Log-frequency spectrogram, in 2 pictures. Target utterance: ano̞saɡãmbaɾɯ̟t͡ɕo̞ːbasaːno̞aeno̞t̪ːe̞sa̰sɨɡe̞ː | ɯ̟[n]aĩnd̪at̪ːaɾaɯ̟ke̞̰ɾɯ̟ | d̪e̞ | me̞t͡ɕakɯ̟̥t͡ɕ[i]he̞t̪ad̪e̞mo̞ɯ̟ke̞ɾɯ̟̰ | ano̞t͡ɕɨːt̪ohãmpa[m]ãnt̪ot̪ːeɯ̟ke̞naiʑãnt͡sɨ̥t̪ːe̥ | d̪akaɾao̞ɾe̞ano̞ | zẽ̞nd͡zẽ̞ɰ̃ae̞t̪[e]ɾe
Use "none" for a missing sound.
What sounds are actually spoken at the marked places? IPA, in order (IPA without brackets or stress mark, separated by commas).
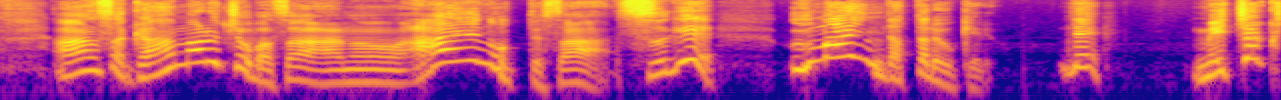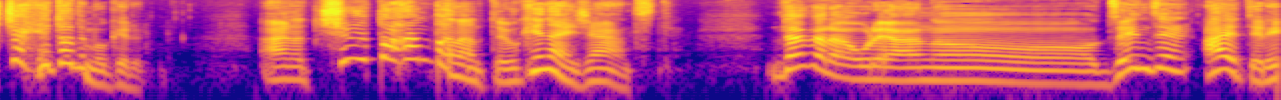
m, a, n, e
